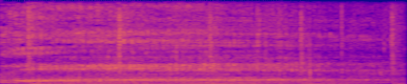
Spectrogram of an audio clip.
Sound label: Roar; Kong; KKotA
